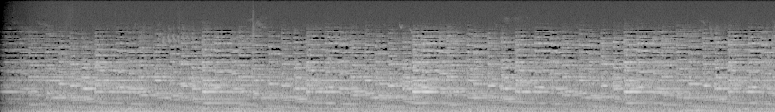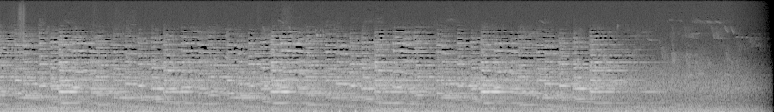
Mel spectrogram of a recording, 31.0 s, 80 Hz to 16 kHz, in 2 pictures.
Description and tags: Church Bells, Distant, A
Raw audio of church bells ringing in the distance from "All Saints, Witley". Captures the end of the ringing session, allowing the bells to fade out and the regular ambiences to intervene.
An example of how you might credit is by putting this in the description/credits:
The sound was recorded using a "H1 Zoom recorder" on 31st December 2016.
